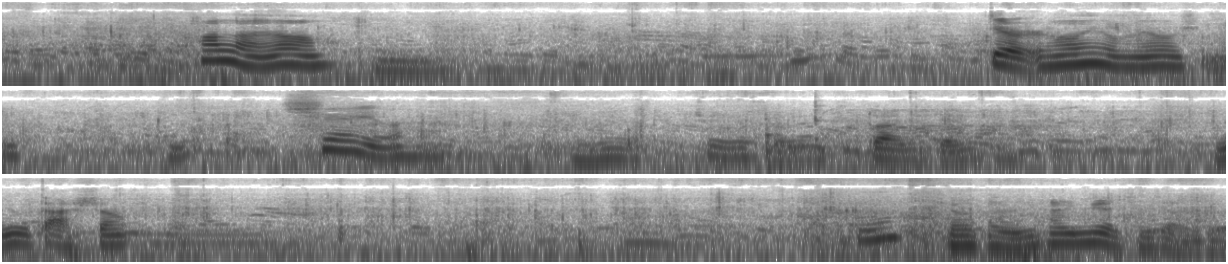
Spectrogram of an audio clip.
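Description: A woman talks calmly close by, in short phrases.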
